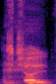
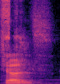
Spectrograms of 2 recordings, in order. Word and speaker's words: Scholz: poco en contexto, el actual presidente de Alemania, Scholz, ¿no? ¿Cómo se pronuncia? Soy terrible, ¿eh? Hablando alemán. Scholz, Scholz. Scholz.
